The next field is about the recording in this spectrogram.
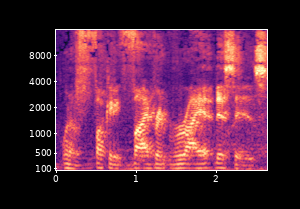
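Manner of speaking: drawn-out, stretched aside spoken to oneself. Narrating Whistlin's remark after he looks through the mask, muttering to himself. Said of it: "and just to himself kind of goes".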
